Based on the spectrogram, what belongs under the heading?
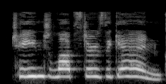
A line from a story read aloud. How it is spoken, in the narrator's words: cried the Gryphon at the top of his voice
